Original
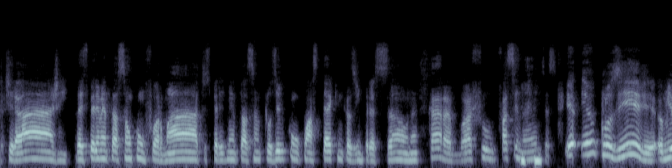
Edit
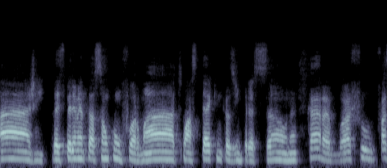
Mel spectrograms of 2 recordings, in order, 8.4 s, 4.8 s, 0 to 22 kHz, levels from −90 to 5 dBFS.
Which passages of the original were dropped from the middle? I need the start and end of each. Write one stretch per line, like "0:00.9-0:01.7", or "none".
0:02.5-0:03.7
